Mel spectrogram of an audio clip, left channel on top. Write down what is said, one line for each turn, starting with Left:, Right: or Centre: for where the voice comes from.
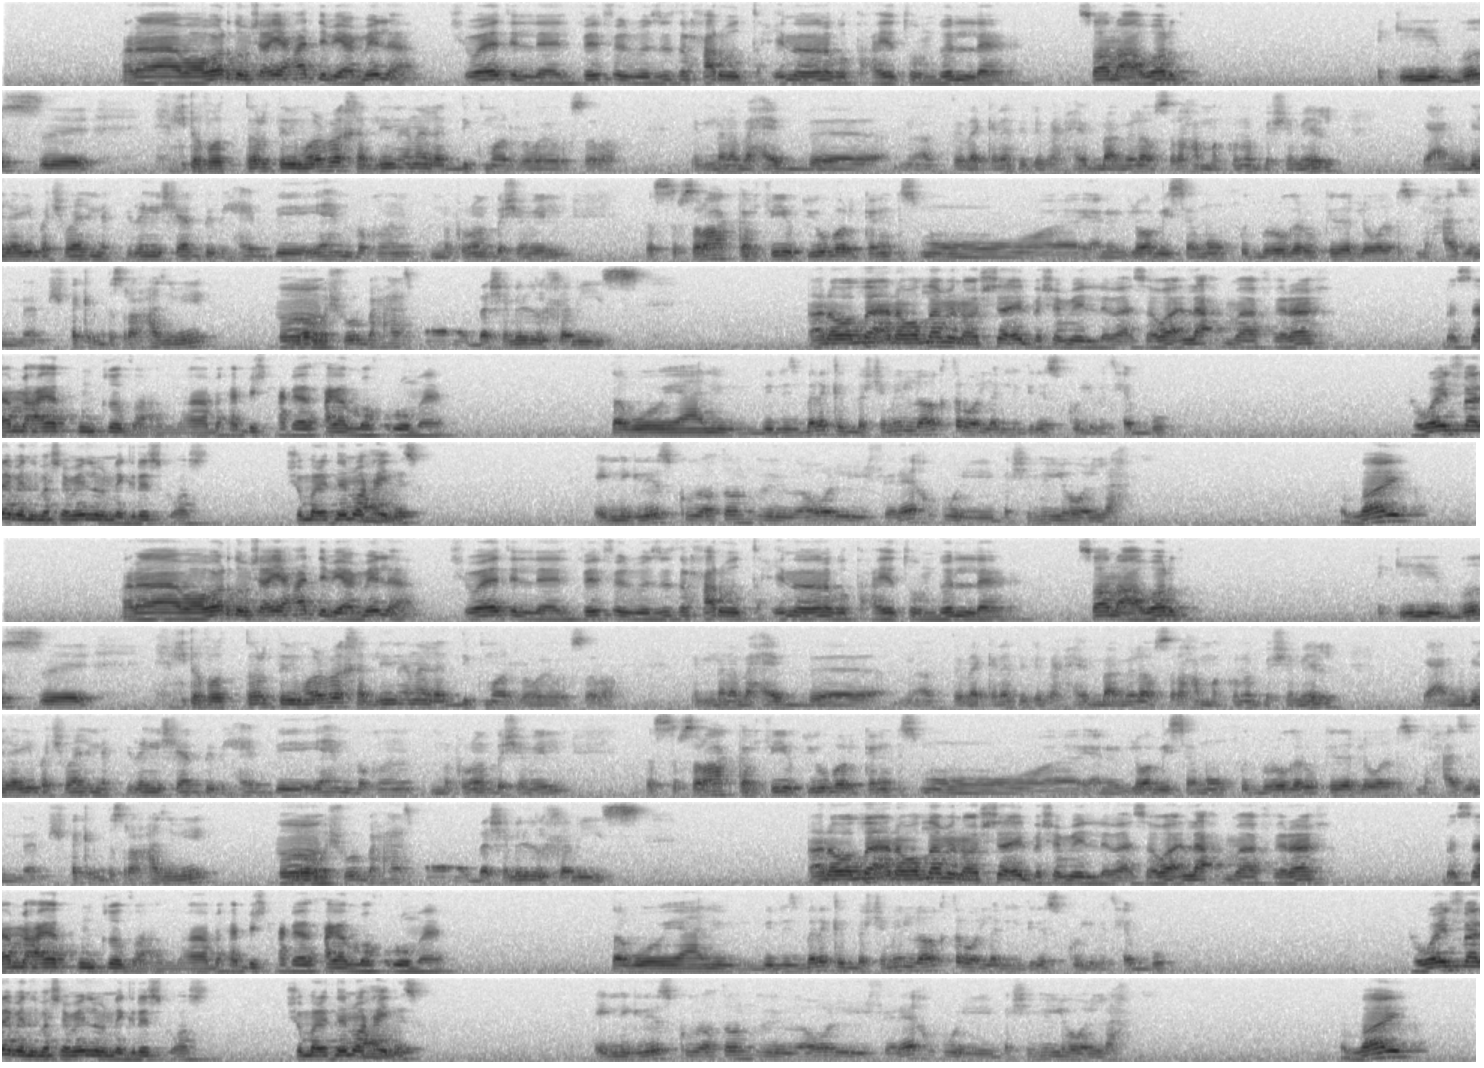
Right: انا ما هو برضه مش اي حد بيعملها شوية ال- الفلفل والزيت الحار والطحينة اللي انا كنت حاططهم دول آه، صنعة برضه
Left: أكيد بص آه، أنت فطرتني مرة خليني أنا أغديك مرة بقى بصراحة إن أنا بحب آه، من أكتر الأكلات اللي بحب أعملها بصراحة المكرونة البشاميل يعني ودي غريبة شوية إنك تلاقي شاب بيحب يعمل مكرونة- مكرونات بشاميل بس بصراحة كان في يوتيوبر كان اسمه يعني اللي هو بيسموه فود بلوجر وكده اللي هو اسمه حازم مش فاكر بصراحة حازم إيه
Right: اه
Left: اللي هو مشهور بحاجة اسمها بشاميل الخميس
Right: انا والله انا والله من عشاق البشاميل بقى سواء لحمة فراخ بس اهم حاجة تكون قطع ما بحبش حاجة الحاجة المفرومة يعني.
Left: طب ويعني بالنسبة لك البشاميل أكتر ولا النجريسكو اللي بتحبه؟
Right: هو ايه الفرق بين البشاميل والنجريسكو اصلا مش هما الاتنين واحد
Left: النجريسكو النجريسكو يعتبر هو الفراخ والبشاميل هو اللحمة
Right: والله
